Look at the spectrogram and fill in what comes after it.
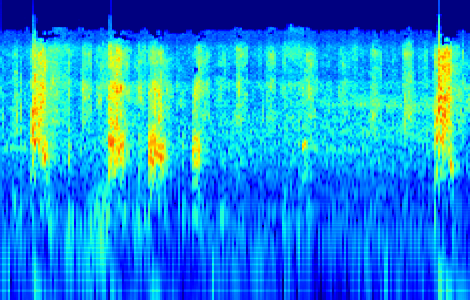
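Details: Staffordshire Bull Terrier Brogan, aged four, barking while playing with his hard plastic ball: a quick run of three or four sharp barks early, a softer bark midway, then one more loud bark near the end.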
